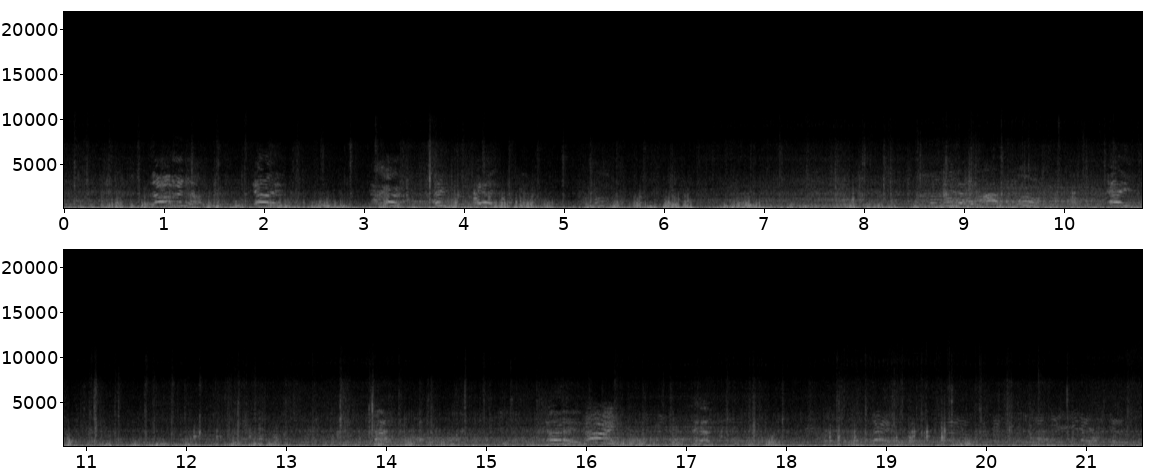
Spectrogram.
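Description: Cart wheels rumble and rattle over a dirt road.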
